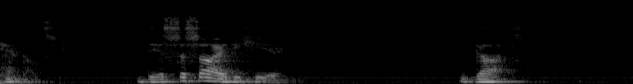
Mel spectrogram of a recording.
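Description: A middle-aged man speaks calmly and close to a microphone, in short bursts.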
